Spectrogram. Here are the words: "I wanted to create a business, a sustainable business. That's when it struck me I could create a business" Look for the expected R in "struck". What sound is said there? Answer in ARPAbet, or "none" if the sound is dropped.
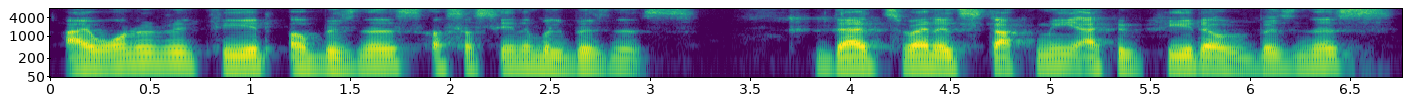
none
